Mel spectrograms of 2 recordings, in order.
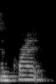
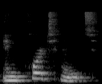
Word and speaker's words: important: two T's and it's important I believe that it's best to pronounce both T's I've noticed that some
